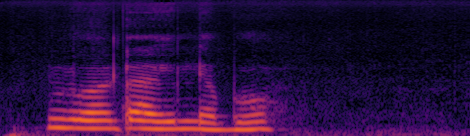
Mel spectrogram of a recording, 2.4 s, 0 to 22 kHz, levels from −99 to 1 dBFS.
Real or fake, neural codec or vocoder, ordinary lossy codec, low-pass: fake; codec, 44.1 kHz, 2.6 kbps, SNAC; none; none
